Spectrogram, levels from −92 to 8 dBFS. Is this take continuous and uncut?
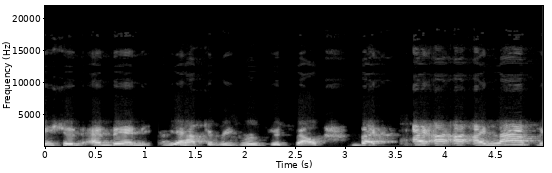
no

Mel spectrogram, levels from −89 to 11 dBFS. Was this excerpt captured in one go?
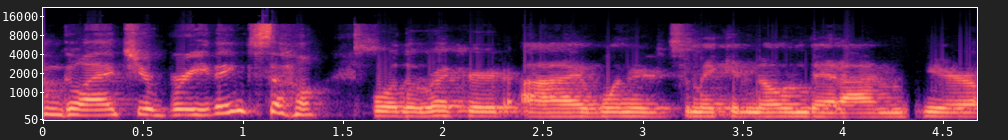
no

